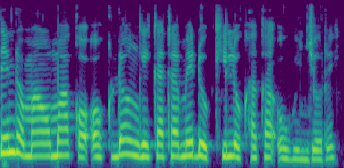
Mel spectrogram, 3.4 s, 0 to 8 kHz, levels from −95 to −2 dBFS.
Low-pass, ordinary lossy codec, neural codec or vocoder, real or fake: 7.2 kHz; none; none; real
